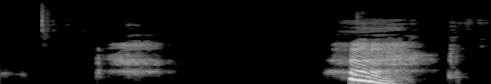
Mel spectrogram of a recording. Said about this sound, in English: And when I yawn, it's not necessarily because I'm tired. It's energy moving. A yawn is one way of releasing heavy energy.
